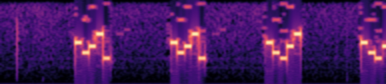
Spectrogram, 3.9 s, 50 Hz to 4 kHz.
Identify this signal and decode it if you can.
Five-tone selective call (ZVEI), heard as quick runs of five tones, tones of about 70 ms. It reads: 85703 85703 85370
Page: /464/SDR/ZVEI/89234/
